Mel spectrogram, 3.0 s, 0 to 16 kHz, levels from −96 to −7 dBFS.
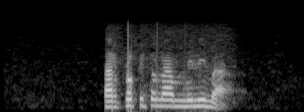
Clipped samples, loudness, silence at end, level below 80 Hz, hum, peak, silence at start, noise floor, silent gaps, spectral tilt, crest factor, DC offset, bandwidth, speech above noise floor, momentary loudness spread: under 0.1%; -30 LUFS; 0.75 s; -64 dBFS; none; -14 dBFS; 1.05 s; -78 dBFS; none; -8 dB/octave; 20 dB; under 0.1%; 7.4 kHz; 48 dB; 5 LU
